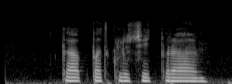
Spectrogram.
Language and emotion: Russian, neutral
